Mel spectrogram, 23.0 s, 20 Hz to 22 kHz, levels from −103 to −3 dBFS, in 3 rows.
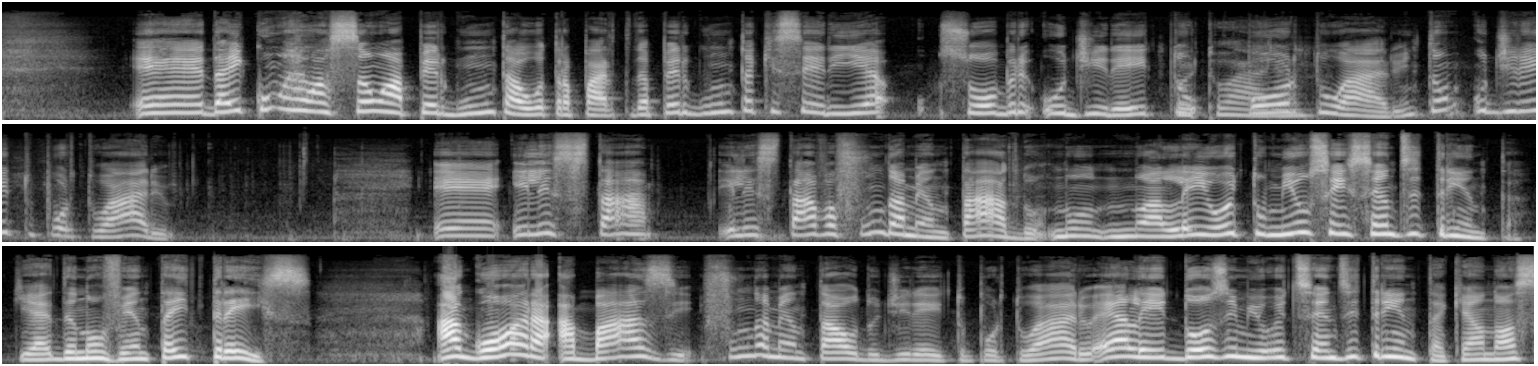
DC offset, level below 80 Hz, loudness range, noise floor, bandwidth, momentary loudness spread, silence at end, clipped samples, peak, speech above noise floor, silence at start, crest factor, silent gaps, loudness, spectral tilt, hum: under 0.1%; -66 dBFS; 11 LU; -57 dBFS; 16.5 kHz; 14 LU; 0 s; under 0.1%; 0 dBFS; 38 dB; 0 s; 20 dB; none; -19 LUFS; -3.5 dB/octave; none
